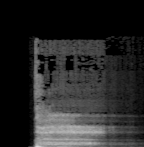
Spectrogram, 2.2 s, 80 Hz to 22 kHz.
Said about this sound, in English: just like fill your lungs up as much as you can, and then you hold it for 10 seconds. And I'm going to breathe in again and hold it for 10 seconds.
